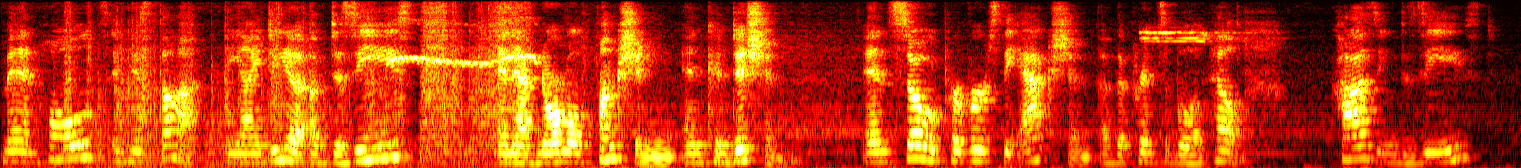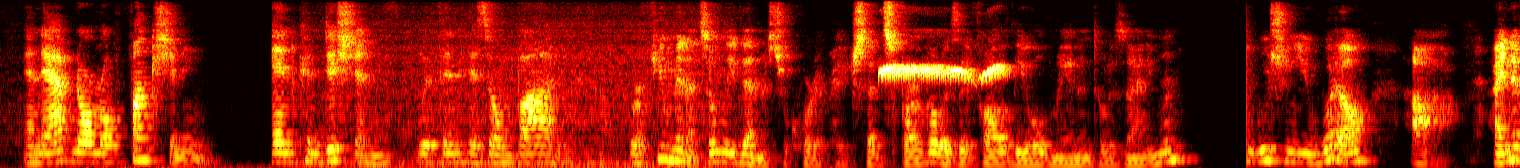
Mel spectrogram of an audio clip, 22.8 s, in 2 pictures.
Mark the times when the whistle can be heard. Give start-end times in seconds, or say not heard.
2.9-4.2, 8.6-9.7, 18.0-19.0.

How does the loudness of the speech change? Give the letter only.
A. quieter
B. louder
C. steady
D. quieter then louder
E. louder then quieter
A.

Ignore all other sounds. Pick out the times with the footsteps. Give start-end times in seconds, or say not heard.
not heard.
